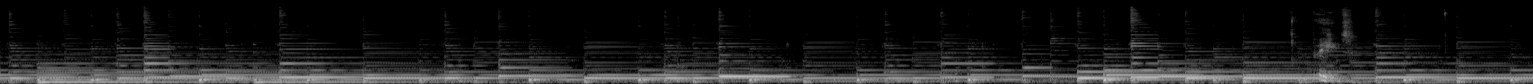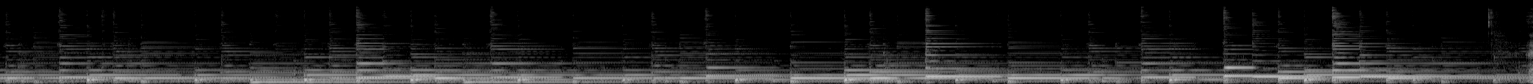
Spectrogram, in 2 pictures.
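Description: Nylon-string classical guitar fingerpicked in a steady thumb-and-finger pattern on a D chord. It moves through D sus4 and D add2 shapes, with pull-offs and hammer-ons on the top E string over a repeating bass note.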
